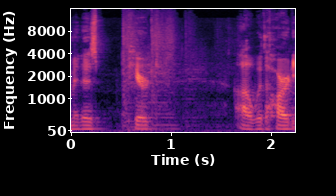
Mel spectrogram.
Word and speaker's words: Peart: sorry for mispronouncing his name. It is Peart with a hard E.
